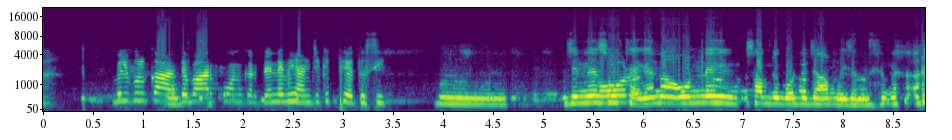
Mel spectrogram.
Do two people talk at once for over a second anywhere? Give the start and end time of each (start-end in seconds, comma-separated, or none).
none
